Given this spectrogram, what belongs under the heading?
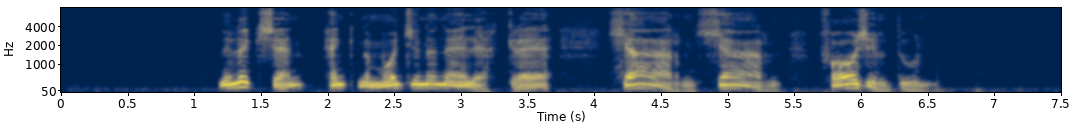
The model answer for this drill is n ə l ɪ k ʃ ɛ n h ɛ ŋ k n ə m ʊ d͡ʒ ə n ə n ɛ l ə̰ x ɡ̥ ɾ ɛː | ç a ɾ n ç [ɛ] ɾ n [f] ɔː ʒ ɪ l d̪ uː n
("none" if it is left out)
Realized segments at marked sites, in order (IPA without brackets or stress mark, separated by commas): a, f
